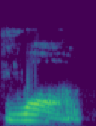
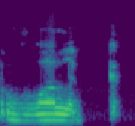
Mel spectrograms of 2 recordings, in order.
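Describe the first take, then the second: First: The L sound is not pronounced at all. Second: The L sound is pronounced in the word. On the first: The speaker calls it right. "बोलते वक्त एल silence रहती है, तो हम कहते हैं वॉक" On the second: The speaker calls it wrong. "ल means एल की भी आवाज आती है"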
